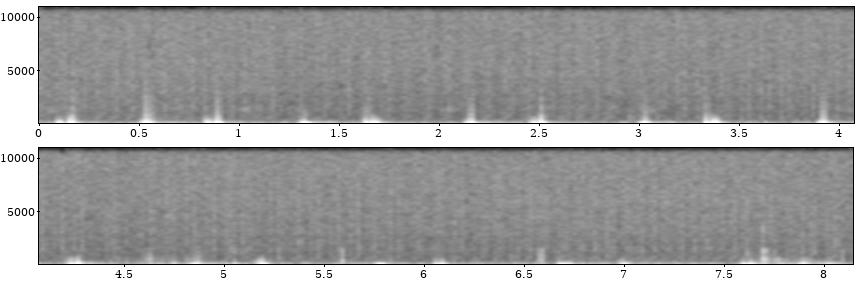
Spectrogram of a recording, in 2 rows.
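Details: Heart recorded during breath-holds after inhaling and after exhaling: steady paired low thumps at about 67 beats a minute; normal heart sounds.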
